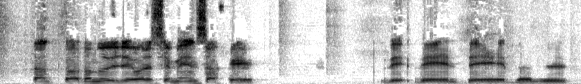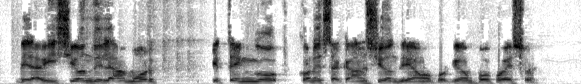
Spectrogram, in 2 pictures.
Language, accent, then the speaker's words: Spanish; Córdoba, Argentina; now in Jujuy, Argentina; cordobés, viviendo en Jujuy. Pero viajando siempre por todos lados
